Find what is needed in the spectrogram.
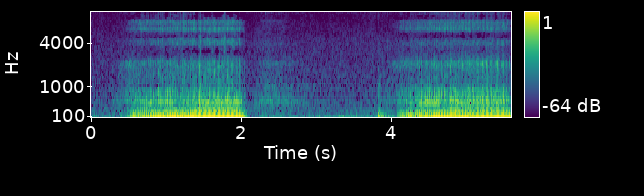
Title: snoring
